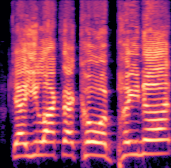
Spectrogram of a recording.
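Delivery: put-on weird Southern accent voice. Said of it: "that weird Southern voice".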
